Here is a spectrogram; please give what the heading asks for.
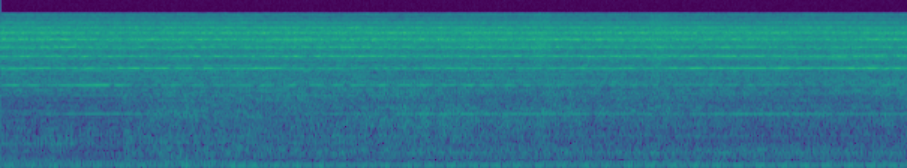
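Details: LOGIK washing machine on spin: a loud steady roar with a low pulsing hum under a constant whine. Excessive spin noise, cause not identified.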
